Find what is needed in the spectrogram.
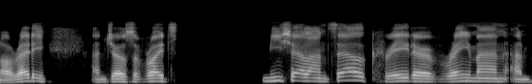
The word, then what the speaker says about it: Ancel: Rayman creator Michel Ancel, is that how we pronounce it? – Yeah, Ancel.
